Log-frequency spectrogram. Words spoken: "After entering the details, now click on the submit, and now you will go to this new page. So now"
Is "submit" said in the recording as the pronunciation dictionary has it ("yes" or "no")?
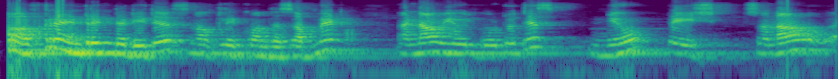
yes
